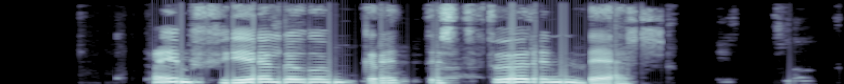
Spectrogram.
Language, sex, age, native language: Icelandic, female, 30-39, Icelandic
